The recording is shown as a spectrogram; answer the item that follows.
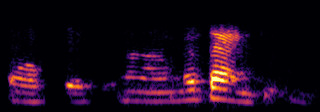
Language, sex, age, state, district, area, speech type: Malayalam, female, 18-30, Kerala, Palakkad, rural, conversation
